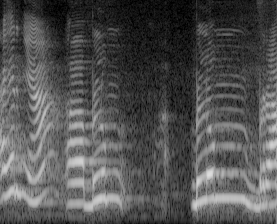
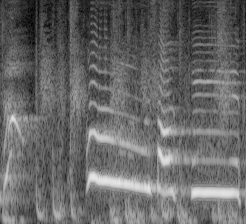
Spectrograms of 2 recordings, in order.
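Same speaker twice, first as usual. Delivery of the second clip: high, loud mock cry of pain; imitated child's wail; 9 semitones higher, 7 dB louder, much slower than usual. Boy just punched by his friend, mock pained wail. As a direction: wail like a punched little kid. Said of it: "Terus dia gini".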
